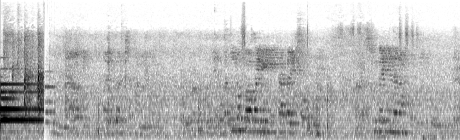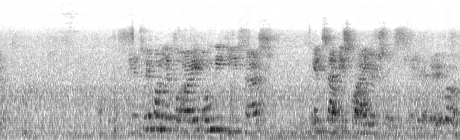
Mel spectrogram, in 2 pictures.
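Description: A woman speaks through a microphone in an echoing hall, calmly reading out.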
